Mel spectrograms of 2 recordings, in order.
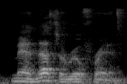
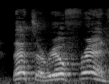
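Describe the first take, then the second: First: Said in the usual way. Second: Louder and higher, hammering the point; emphatic repeat. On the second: Real, not acted. Preacher repeating to the congregation, loud and emphatic. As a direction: drive home that's a real friend.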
